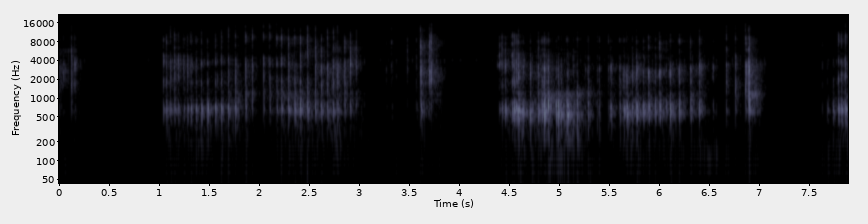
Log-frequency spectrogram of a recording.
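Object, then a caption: Plastic detangling hairbrush bristles. Fingers drag across and flick the flexible plastic bristles of a hand-sized yellow plastic detangling hairbrush. Rapid, ratchet-like clicking comes in dense bursts separated by silent pauses. The clicks are crisp and bright with no low end.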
